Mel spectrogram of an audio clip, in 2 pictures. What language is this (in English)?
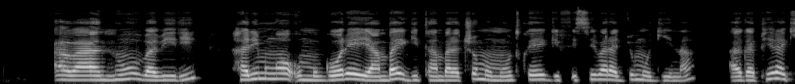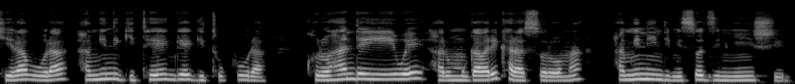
Rundi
